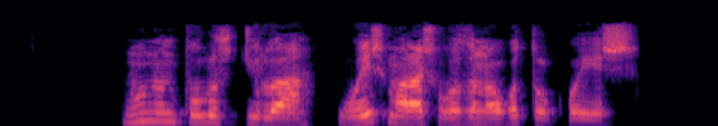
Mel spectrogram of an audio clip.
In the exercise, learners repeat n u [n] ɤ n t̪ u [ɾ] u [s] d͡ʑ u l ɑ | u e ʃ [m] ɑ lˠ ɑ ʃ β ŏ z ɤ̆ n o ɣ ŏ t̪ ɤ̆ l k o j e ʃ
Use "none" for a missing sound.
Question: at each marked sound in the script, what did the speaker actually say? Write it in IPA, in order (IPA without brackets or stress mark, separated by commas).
n, l, ʃ, m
